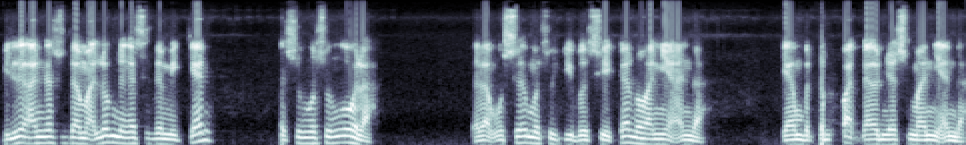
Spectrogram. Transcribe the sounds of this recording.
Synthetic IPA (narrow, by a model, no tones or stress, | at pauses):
biləandasudahmalʊmdəŋansədəmikian | bəsuŋɡʊhsuŋɡʊhlah | dalamusəmənsutibərsɪkanroɦania̰ʔa̰nda | jaŋbərt̪əmpat̪̚dalamd͡ʒasmania̰nda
